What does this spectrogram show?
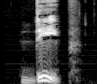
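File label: "deep", British English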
